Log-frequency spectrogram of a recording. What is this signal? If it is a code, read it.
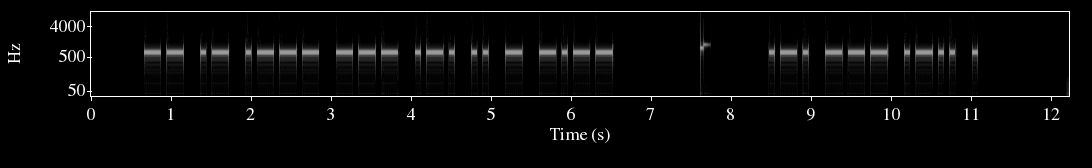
Morse code, heard as a keyed tone, about 17 wpm, 700 Hz. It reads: MAJORITY ROLE
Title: Sets of 3 Words - New Word Drill - 17wpm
